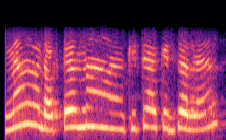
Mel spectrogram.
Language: Konkani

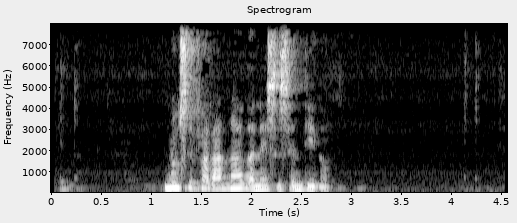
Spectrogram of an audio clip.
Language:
Galician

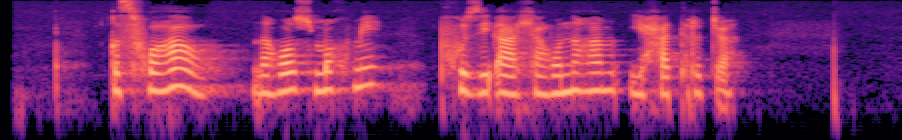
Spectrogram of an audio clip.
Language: Kabardian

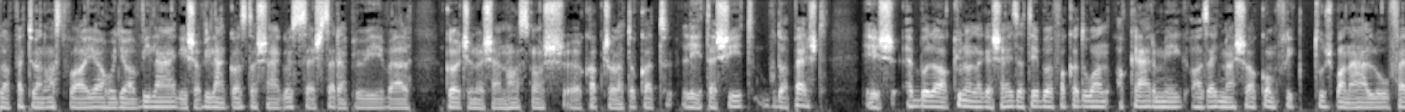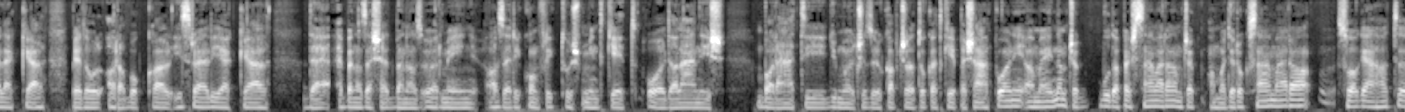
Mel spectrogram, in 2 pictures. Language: Hungarian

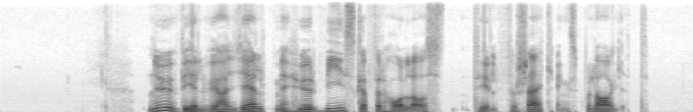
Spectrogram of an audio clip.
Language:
Swedish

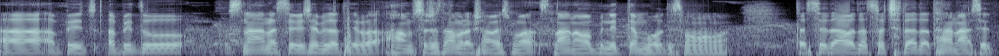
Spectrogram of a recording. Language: Sanskrit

